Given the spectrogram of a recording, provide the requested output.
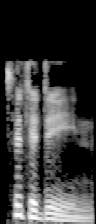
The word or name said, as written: cytidylic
